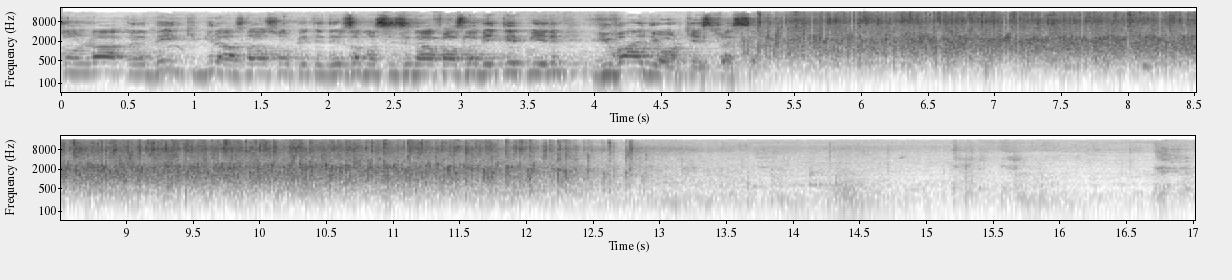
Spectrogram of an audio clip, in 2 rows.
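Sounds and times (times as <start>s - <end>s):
audience applauding: 5.1s - 13.3s.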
